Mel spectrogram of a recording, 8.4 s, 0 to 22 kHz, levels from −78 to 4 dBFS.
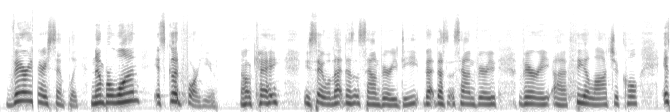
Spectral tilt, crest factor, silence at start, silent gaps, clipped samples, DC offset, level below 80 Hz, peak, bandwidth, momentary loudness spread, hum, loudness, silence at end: -5.5 dB/octave; 20 dB; 0.1 s; none; under 0.1%; under 0.1%; -70 dBFS; -8 dBFS; 14 kHz; 13 LU; none; -28 LUFS; 0 s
